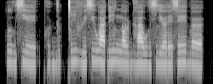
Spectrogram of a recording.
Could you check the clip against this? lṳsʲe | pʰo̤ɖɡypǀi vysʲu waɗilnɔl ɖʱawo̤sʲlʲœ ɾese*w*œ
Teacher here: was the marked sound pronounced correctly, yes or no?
no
